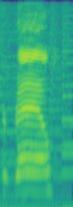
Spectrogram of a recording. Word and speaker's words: Darrell: I spell like Doe, but it's pronounced Darrell.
